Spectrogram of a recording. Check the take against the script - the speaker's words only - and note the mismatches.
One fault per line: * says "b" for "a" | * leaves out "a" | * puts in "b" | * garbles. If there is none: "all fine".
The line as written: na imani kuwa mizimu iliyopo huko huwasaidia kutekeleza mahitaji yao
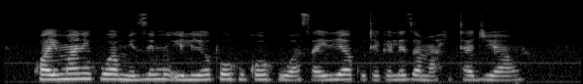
* says "kwa" for "na"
